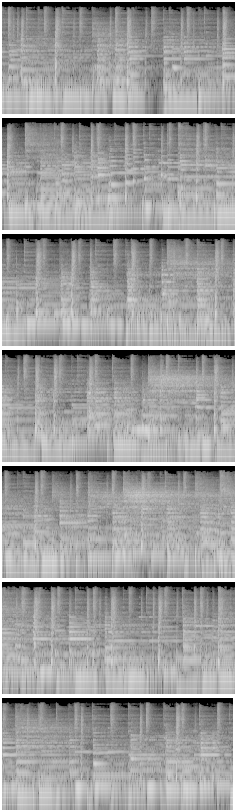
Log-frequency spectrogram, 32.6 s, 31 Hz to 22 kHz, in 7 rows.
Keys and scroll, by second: 1.0 ctrl+shift+e, 1.2 1, 2.0 F4, 3.0 F4, 4.1 F4, 4.7 F4, 6.8 F4, 7.8 F4, 9.0 F4, 10.1 F4, 13.8 2, 14.0 F4, 14.3 F4, 15.2 ctrl+r, 15.3 ctrl+c, 20.2 ctrl+z, 20.8 alt+c, 21.2 1, 21.4 alt+c, 25.9 ctrl+z.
